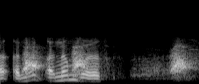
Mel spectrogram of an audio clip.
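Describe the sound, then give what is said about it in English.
A dog barking, with a few loud, yelping barks and whiny yips in quick succession, then a short pause before one more bark. “Sorry, that's my dog barking in the background. I'll just shut him out.”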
